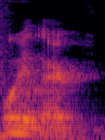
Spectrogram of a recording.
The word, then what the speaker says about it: Euler: types of graph theory I know that this looks like Euler it's German though it's a madman he was a mathematician and it's pronounced Euler ok true or false ABC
